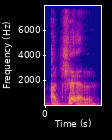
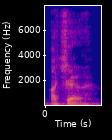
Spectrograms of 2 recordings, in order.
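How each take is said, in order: First: The R is a tapped or rolled Spanish-style R. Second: The R is a throaty French-style R. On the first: "they say this this letter like letter R R R is like Spanish R R" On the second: "They mention this like a French R"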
